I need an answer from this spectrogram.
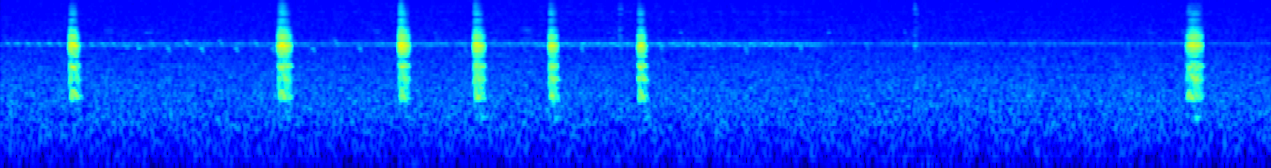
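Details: Male Oomadarakokunusuto beetle with a female in a high-mountain pine forest, making its loud "kan kan kan" mating sound: seven sharp, bright clicks, a quick burst of five and then one more after a long pause, over a faint steady high tone.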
